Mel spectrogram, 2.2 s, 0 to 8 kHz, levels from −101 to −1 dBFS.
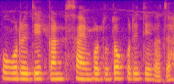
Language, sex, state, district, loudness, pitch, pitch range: Chakma, female, Tripura, Dhalai, -18 LUFS, 195 Hz, 190-205 Hz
